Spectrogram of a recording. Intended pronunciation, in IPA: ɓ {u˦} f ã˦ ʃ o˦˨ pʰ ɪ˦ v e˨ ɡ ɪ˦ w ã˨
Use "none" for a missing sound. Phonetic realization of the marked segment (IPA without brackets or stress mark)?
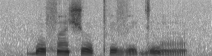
o˦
